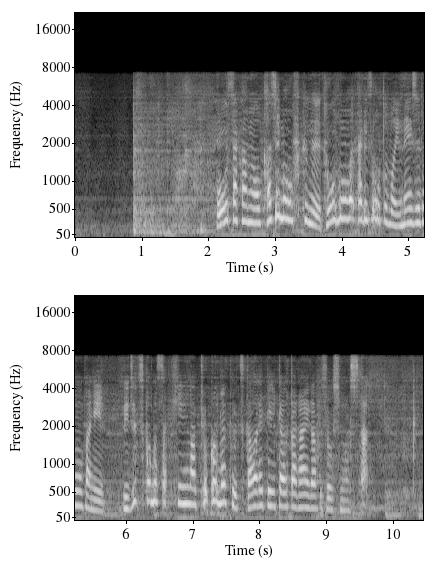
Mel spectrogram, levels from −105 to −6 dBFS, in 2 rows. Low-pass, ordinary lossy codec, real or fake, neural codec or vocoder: 7.2 kHz; none; fake; codec, 24 kHz, 1 kbps, SNAC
